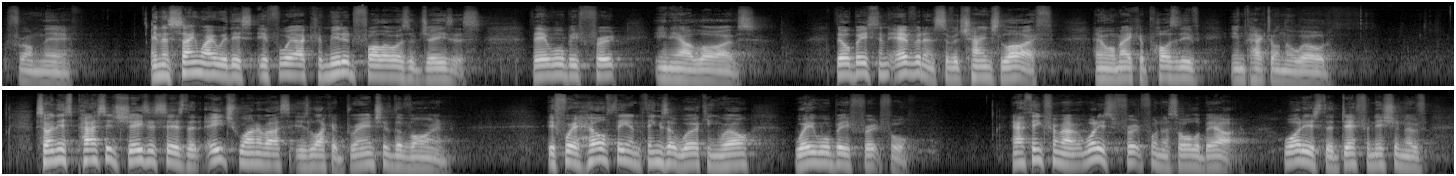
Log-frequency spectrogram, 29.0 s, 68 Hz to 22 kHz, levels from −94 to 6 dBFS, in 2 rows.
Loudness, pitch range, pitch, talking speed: -25 LUFS, 120-155 Hz, 140 Hz, 180 wpm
